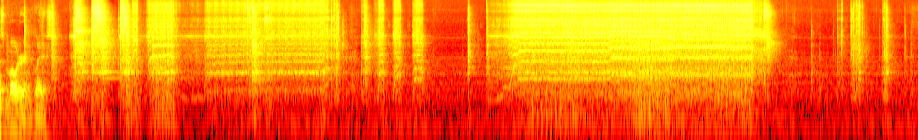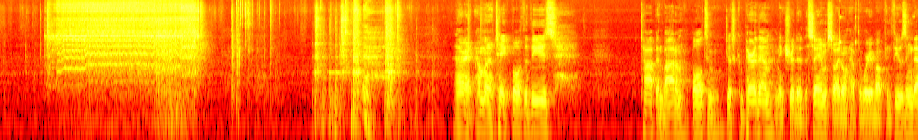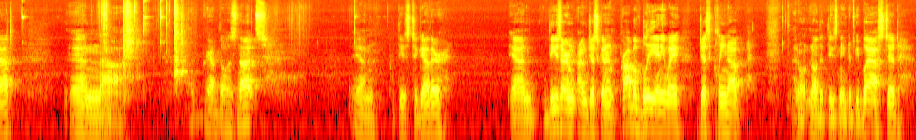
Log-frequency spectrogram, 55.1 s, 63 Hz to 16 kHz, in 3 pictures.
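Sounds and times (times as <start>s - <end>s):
power tool motor whining: 1.4s - 8.6s, 9.7s - 15.5s, 19.2s - 22.5s.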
